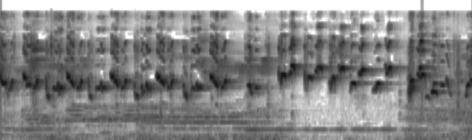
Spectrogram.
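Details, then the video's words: Ngentrok singing from a young greater green leafbird: long series of quick rising whistles repeated steadily, a brief lull, then a fresh burst of loud sweeping notes, with a faint low hum behind. "Cucak Ijo Balita Doyan Ngentrok"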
